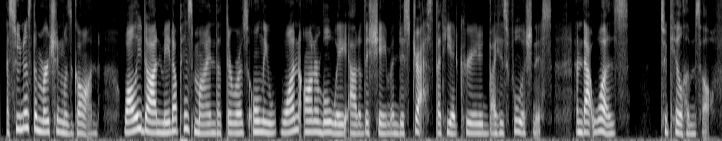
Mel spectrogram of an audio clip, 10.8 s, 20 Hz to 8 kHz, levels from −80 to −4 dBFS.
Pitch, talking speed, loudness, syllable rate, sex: 215 Hz, 210 wpm, -20 LUFS, 5.7 syllables/s, female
